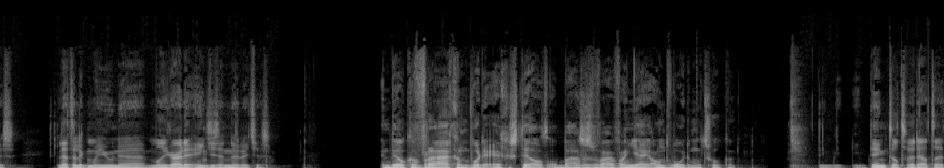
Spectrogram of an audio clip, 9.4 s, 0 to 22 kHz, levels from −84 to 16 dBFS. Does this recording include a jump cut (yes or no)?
no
